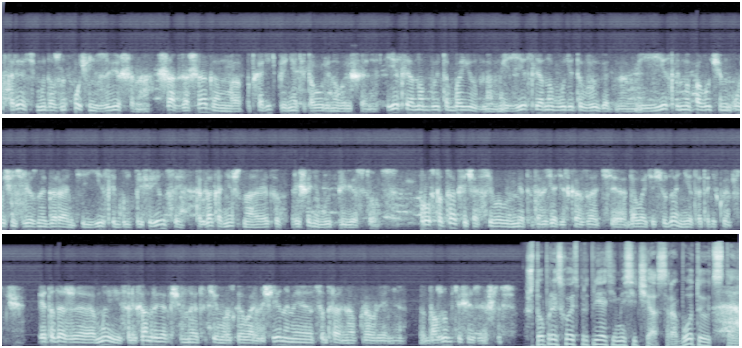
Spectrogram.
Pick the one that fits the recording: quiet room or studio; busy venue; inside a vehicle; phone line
phone line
